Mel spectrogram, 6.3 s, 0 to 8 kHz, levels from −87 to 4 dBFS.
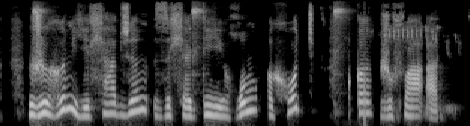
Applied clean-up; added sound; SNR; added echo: classical method log-MMSE.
